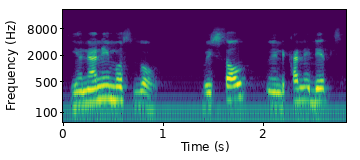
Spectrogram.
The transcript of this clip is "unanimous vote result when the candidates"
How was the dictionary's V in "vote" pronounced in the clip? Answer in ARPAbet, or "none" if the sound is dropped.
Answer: B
